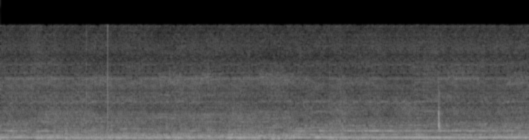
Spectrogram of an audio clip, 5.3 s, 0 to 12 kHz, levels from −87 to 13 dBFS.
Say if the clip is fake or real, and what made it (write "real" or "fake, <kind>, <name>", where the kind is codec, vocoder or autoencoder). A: fake, codec, SNAC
